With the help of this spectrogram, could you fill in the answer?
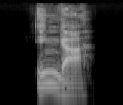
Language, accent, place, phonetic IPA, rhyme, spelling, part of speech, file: German, Germany, Berlin, [ˈɪŋɡa], -ɪŋɡa, Inga, proper noun, De-Inga.ogg
- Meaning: a female given name, variant of Inge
